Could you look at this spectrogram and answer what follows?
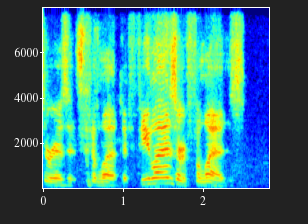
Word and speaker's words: Felez: Is that how you say his name, Felez, or is it Felez or Felez? In a Spanish way, it's Felez. Felez.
